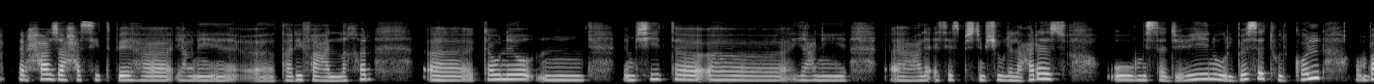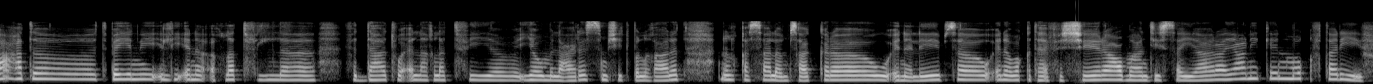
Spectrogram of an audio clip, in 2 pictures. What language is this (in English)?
Tunisian Arabic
